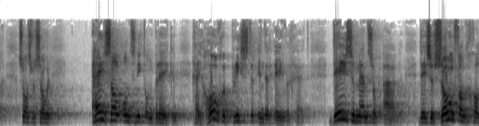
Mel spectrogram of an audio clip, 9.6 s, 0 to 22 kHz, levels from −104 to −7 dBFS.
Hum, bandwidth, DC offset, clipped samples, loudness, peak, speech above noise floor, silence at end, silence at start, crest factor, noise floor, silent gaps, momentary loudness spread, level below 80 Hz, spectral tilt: none; 11.5 kHz; under 0.1%; under 0.1%; -14 LUFS; 0 dBFS; 28 dB; 0 s; 0 s; 14 dB; -42 dBFS; none; 18 LU; -56 dBFS; -3 dB/octave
